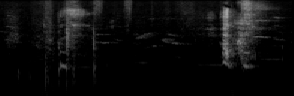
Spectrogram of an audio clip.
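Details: Baby sneezing and in good spirits, with allergies suspected by the parent: a few soft breathy fussing sounds, then a small, sharp sneeze burst.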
